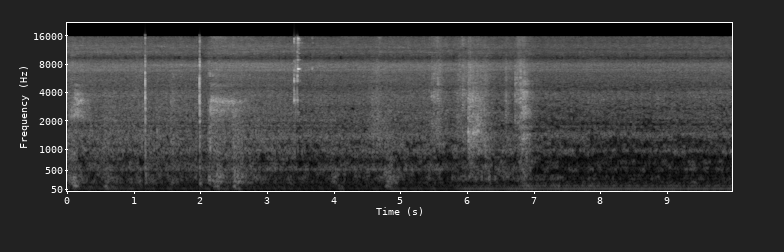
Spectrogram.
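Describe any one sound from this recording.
Switches click several times.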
